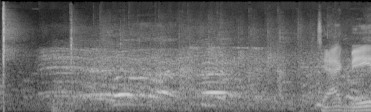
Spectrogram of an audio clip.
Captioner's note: crowd cheers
